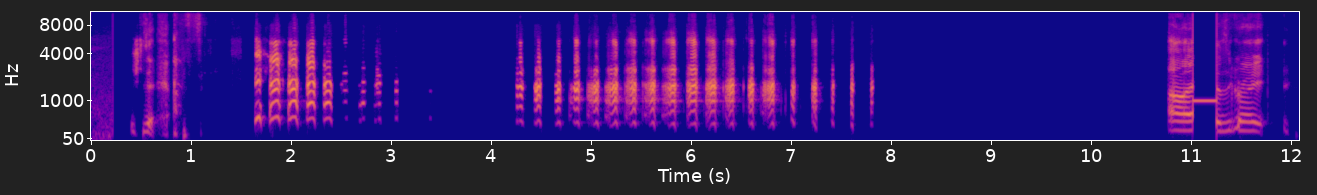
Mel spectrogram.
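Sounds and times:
man cackling with laughter: 1.6 - 3.1, 4.3 - 7.8.

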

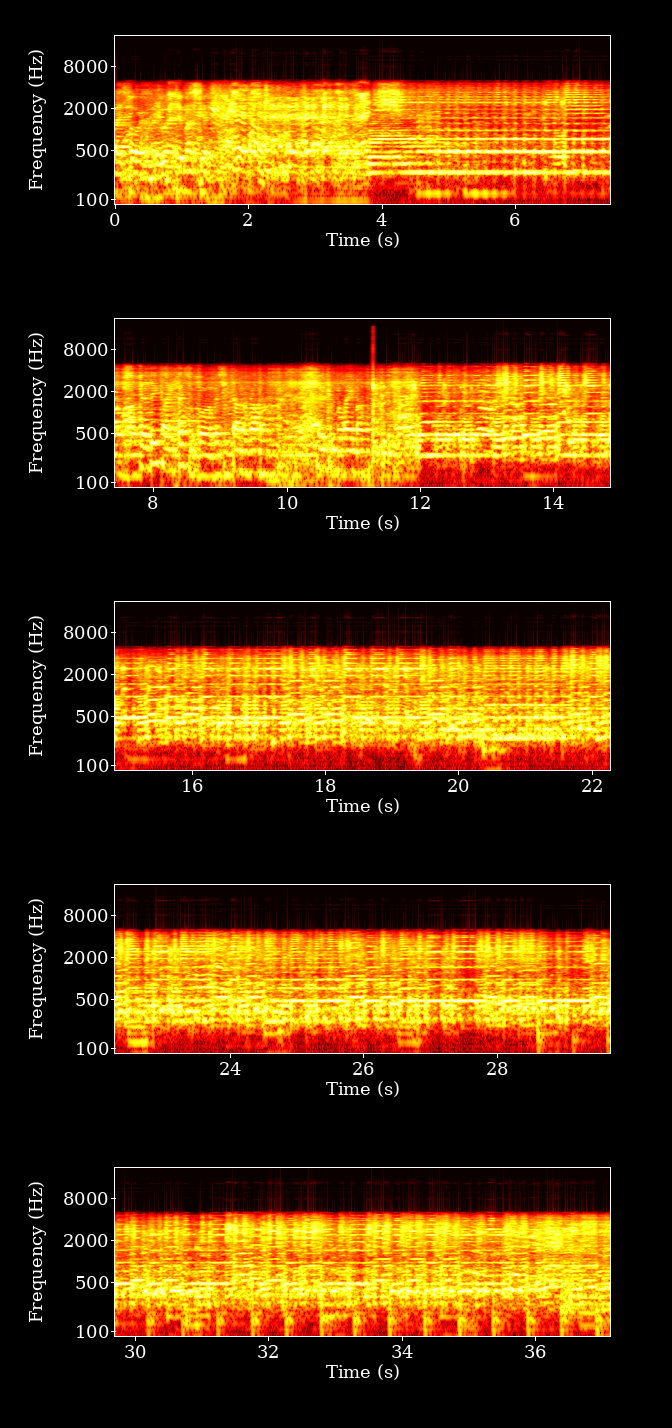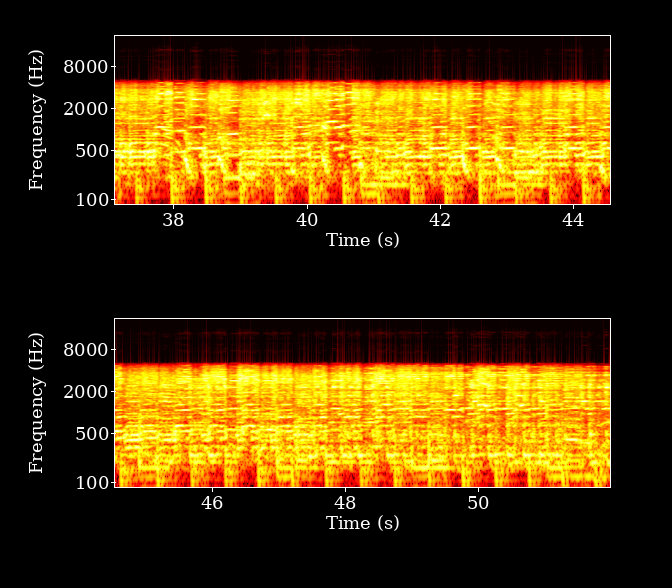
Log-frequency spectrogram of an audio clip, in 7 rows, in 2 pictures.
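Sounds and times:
live band playing: 0.0 - 51.9
harmonica: 0.8 - 7.8, 11.5 - 51.9.

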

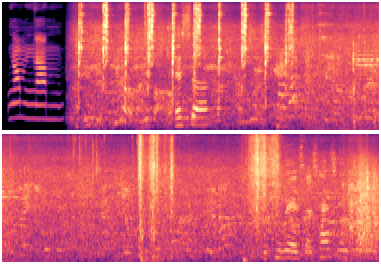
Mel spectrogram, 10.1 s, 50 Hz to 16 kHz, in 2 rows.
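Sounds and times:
knife scraping on honing steel: 0.9 - 3.9
murmur of voices: 0.9 - 10.0.

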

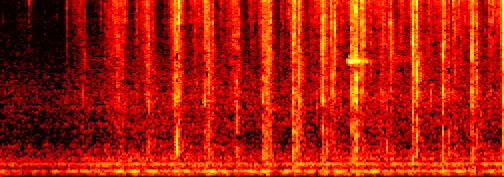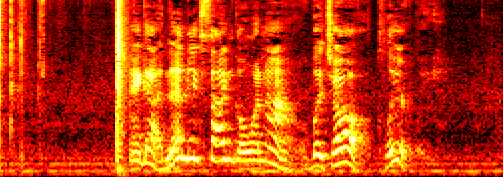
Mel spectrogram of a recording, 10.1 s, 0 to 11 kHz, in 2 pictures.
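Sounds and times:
low steady hum: 0.0 - 10.0
cards being shuffled: 0.6 - 5.6.

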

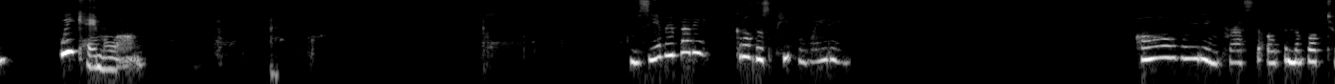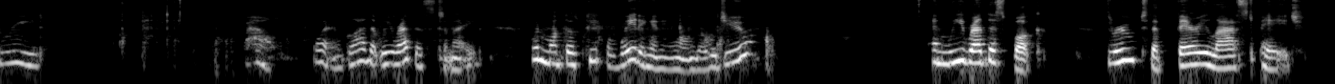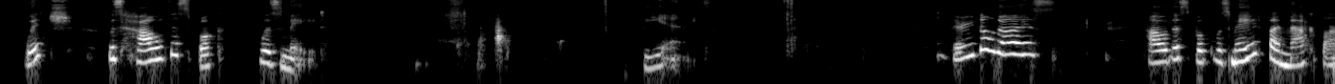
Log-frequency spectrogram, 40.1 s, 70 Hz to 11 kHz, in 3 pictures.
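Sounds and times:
paper pages rustling: 14.6 - 15.8, 18.9 - 21.4, 31.1 - 32.6.

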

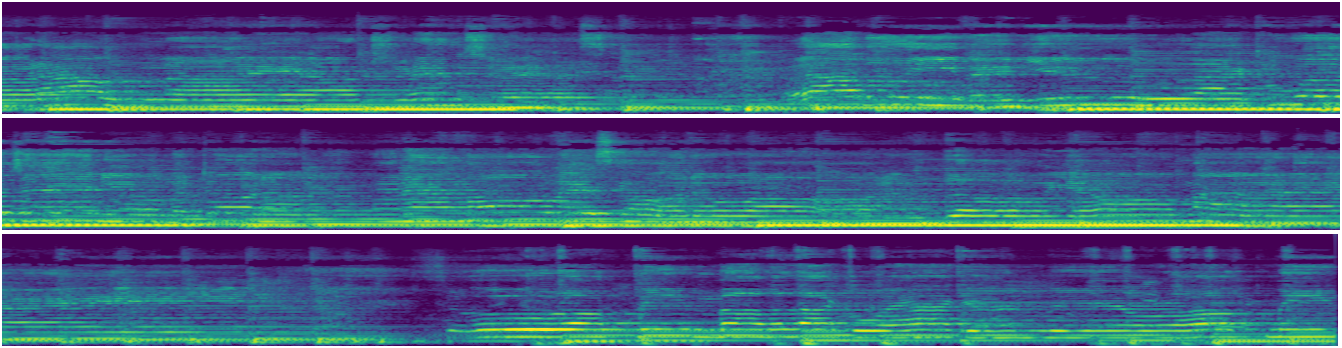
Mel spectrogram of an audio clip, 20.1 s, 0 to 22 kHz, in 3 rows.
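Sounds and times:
man singing: 0.0 - 20.0
strummed acoustic guitar: 0.0 - 20.0.

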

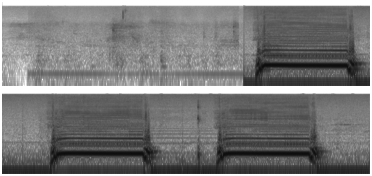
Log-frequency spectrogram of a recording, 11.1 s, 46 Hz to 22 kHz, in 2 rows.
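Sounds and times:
mobile phone buzzing: 3.6 - 11.0
steady low hum: 3.6 - 11.0.

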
